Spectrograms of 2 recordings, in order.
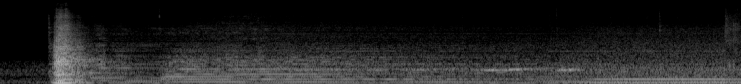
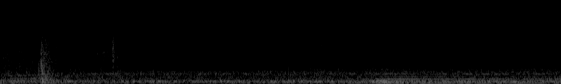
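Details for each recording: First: Goodman 3-ton AC without soft start, before installing Micro-Air EasyStart Flex: one heavy loud jolt as compressor starts, then steady normal hum; hard start from inrush current. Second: Goodman 3-ton AC condenser, second start after installing a Micro-Air Easy Start Flex soft starter, heard from indoors: soft low rumble with no harsh thump or jolt, much quieter than before; normal compressor start.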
